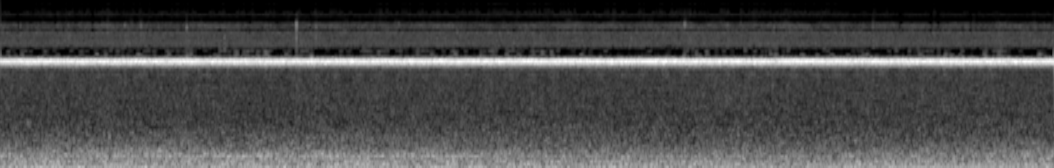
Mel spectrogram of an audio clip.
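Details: Steady bright ringing from bell crickets runs the whole length, unchanging in pitch and volume, layered over a soft, muffled low crackling like a campfire.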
